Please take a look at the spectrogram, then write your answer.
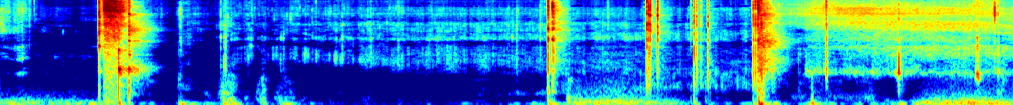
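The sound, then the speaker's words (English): A cold can of cranberry ginger ale flavored sparkling water is fiddled with and cracked open with one swift movement of a finger: a few sharp metallic clicks and scrapes, then a crisp pop followed by a soft, steady fizzing hiss. No one speaks. “And I'm just going to open a can like a normal person.”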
